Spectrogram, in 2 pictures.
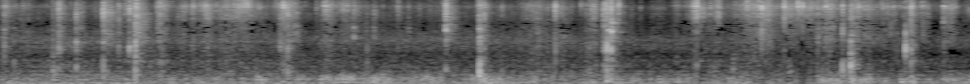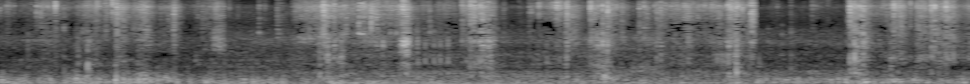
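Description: Bubble wrap crinkles and rustles as hands handle it.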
